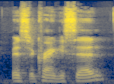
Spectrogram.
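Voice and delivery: usual speaking voice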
